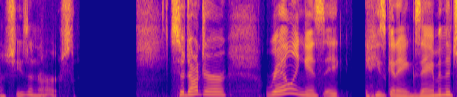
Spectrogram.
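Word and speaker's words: Rehling: So, Dr. C.J. Relling, I think is how you say this. It's R-E-H-L-I-N-G. Relling. – Sounds right. – Relling.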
